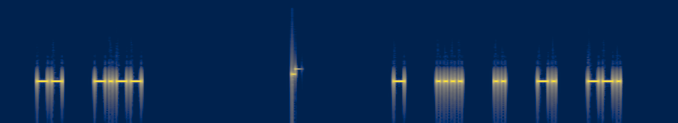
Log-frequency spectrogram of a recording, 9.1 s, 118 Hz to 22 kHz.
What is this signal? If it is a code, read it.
Morse code, heard as a keyed tone, about 25 wpm, spaced as for 14 wpm, 700 Hz. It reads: MY THING
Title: 3x Character Spacing - Top 100 Words - 25wpm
